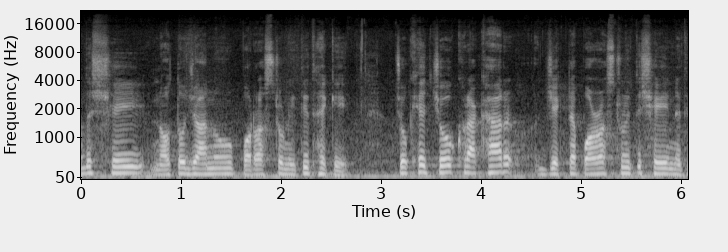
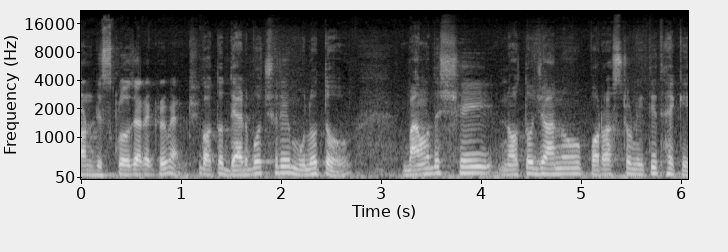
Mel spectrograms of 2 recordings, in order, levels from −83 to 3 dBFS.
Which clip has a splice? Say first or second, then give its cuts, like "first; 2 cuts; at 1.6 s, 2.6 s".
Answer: second; 1 cut; at 1.2 s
